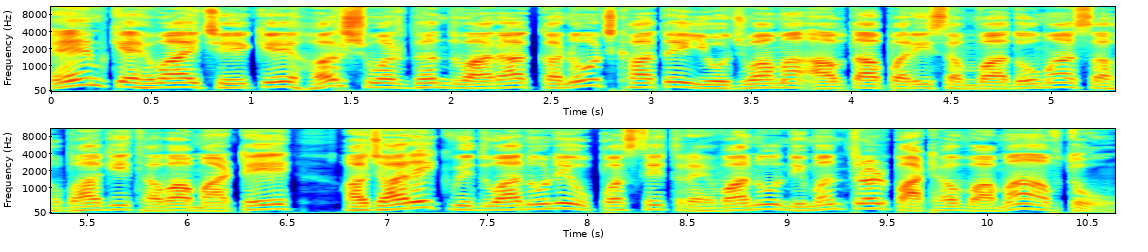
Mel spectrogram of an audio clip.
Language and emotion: Gujarati, neutral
